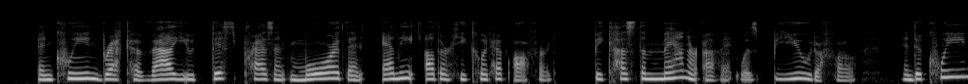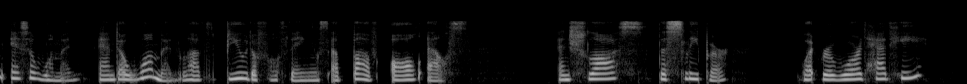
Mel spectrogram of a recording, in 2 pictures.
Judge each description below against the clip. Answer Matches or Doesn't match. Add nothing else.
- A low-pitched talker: Doesn't match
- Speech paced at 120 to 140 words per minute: Matches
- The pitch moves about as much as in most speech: Matches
